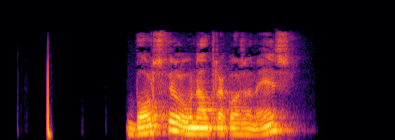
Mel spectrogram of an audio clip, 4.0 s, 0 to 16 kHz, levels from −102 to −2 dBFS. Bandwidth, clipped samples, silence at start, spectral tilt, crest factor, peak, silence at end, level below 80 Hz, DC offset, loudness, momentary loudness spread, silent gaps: 7.6 kHz; under 0.1%; 0.45 s; -7.5 dB/octave; 16 dB; 0 dBFS; 1.05 s; -52 dBFS; under 0.1%; -15 LUFS; 19 LU; 0.53-1.25 s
